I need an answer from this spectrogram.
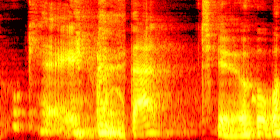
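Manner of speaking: laughing. Real, not acted. Laughing at the spa woman.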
